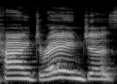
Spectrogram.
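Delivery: put-on "hydrangeas" pronounced in a Yorkshire accent. Retelling her late grandmother speaking in her head: grandmother's Yorkshire accent. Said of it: "her Yorkshire accent".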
